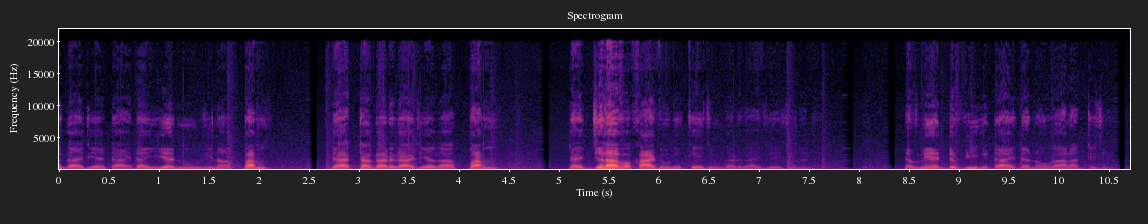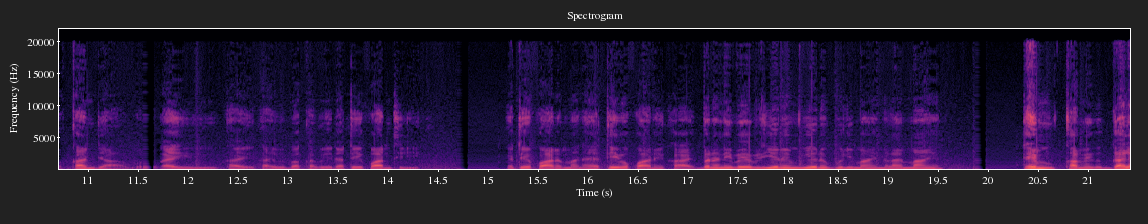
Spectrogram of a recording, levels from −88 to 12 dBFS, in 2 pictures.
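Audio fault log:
2.47–2.65, 4.79–5.09, 7.83–8.03, 8.25–8.45, 10.55–10.69, 14.69–15.17 and 19.87–20.33 s, comfort noise in place of the background: in these pauses, lasting 140 to 480 ms, the room noise that sits about 26 to 30 dB under the speech turns into a smooth, featureless hiss about 3 to 6 dB quieter. That's likely discontinuous transmission in an Opus-style codec. The sender goes quiet when it hears no speech, and the receiver fills the pause with synthetic noise that only roughly matches the real background.
11.55–11.71 s, sound dropped by the voice detector: for 160 ms the speech gives way to that same flat synthetic noise, and about 60 ms of actual speech goes missing before it picks up again. The likely cause is the sender's voice detector deciding a stretch of speech was just background and cutting transmission. The receiver then played comfort noise until the detector triggered again.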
